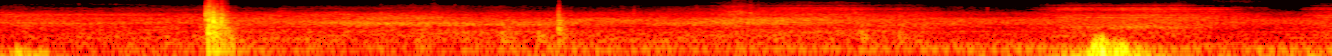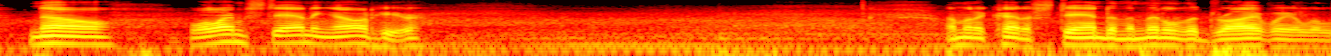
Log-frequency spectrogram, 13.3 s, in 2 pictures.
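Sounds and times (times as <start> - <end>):
deck gate clack: 1.0 - 1.4
low thump of the deck gate closing: 1.0 - 1.4
speech: 6.8 - 8.9, 11.4 - 13.3.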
